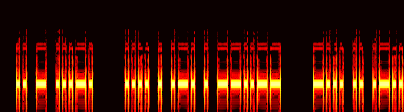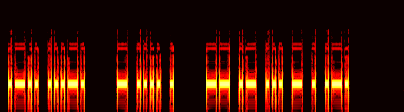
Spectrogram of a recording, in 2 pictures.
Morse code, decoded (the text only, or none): IT<SN> HERE, BILL<SN> THE MASTER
